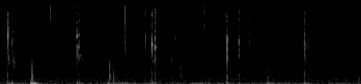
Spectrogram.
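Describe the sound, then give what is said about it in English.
Close, quiet ASMR eating sounds of a person chewing food, with many irregular crisp bites, soft crunches and wet mouth clicks over a faint hiss. “Today we're going to listen to somebody eating food.”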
